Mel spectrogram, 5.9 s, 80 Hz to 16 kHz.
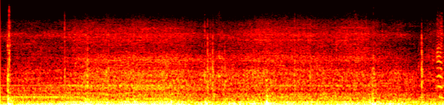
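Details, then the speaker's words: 1986 Ford LTD Crown Victoria, engine replaced, stalls after sitting and running; deep, heavy low idle rumbles unevenly and sags, sputters and nearly dies; rough idle, near stall. "Oh, whoa. It just tried to die. I felt it sputter."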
